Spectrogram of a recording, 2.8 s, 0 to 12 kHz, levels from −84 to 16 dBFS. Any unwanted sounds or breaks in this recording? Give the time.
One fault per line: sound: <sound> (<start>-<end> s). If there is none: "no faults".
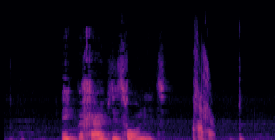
sound: chirp (1.9-2.2 s)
